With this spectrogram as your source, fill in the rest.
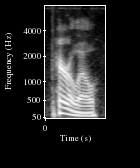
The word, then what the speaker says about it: parallel: But yes, parallel. The emphasis is on the first syllable Thank you. and not the third syllable.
